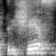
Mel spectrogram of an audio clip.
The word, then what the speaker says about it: Trichês: Queria só dizer, Daniel, bem rapidinho, aqueles que quiserem também me seguir no Instagram, é o @Triquês, se escreve Triquês com CH, se fala Trichês, né?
